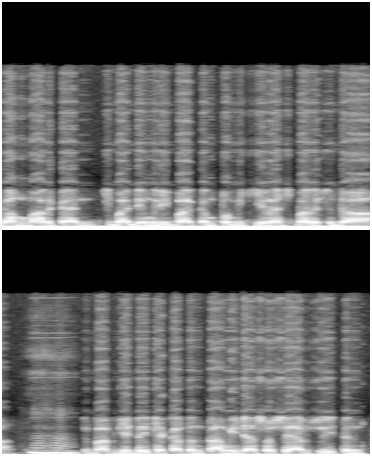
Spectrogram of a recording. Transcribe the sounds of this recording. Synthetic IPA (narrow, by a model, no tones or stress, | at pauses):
ɡambarkansəbap̚diəmə̃libat̪̚kanpəmikiɾansəbaɾajsədarsəbap̚kit̪̬ət͡ʃakap̚t̪ənt̪aŋmediasosiala̰p̚sulit̪ənt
